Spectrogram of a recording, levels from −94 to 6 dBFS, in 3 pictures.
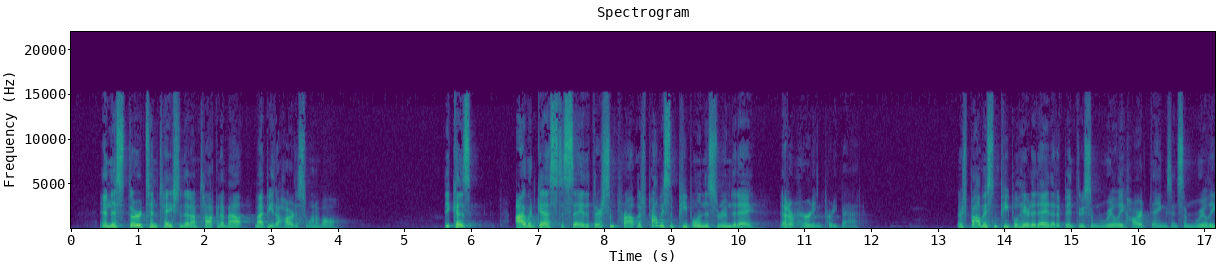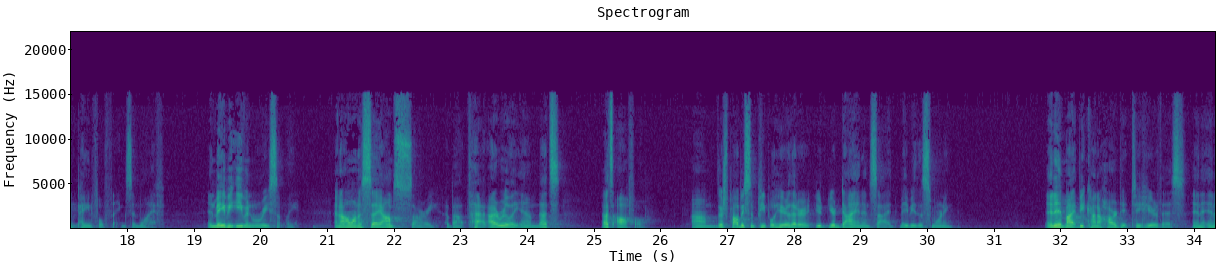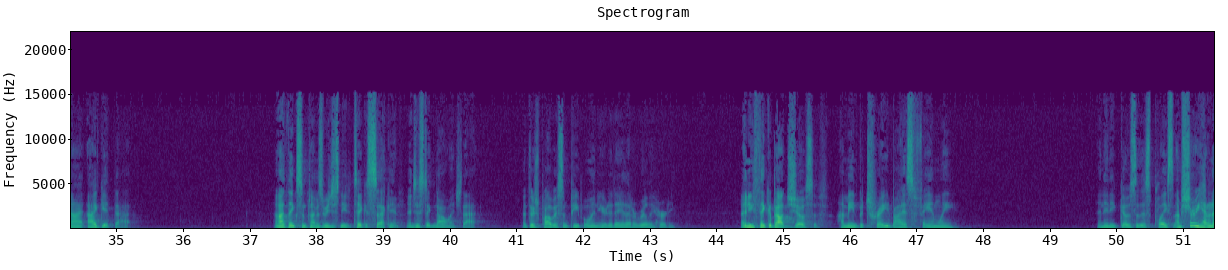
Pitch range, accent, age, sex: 120-170 Hz, American, 40-59, male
